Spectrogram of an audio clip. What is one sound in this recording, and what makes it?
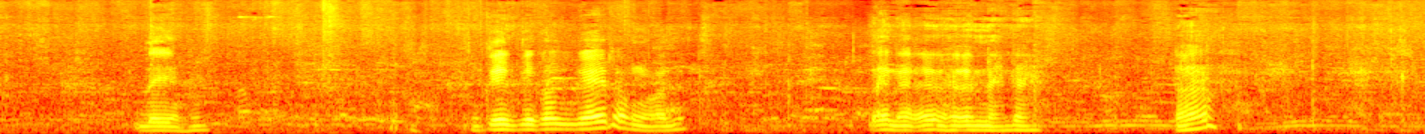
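An elderly man speaks close by, in short phrases.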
